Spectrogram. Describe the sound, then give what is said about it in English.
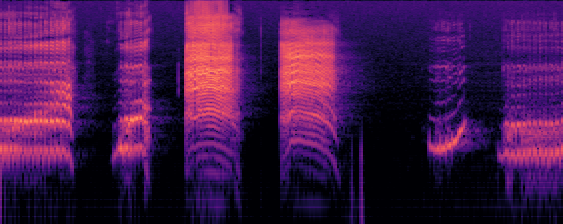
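A human voice imitates crows cawing in the woods, making six loud, harsh, nasal caws of uneven length with short gaps between them. “They were like a bunch of fucking crows just making weird noises at each other.”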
